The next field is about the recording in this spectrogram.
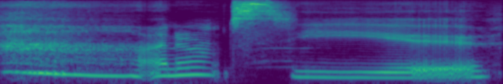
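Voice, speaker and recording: A woman's voice: on the high side, lively intonation, very slow, breathy edge, no room sound. Chatty young woman on a video call. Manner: chatty, laughs often, trails off mid-sentence. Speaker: host of reading sprints. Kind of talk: casual chat.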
